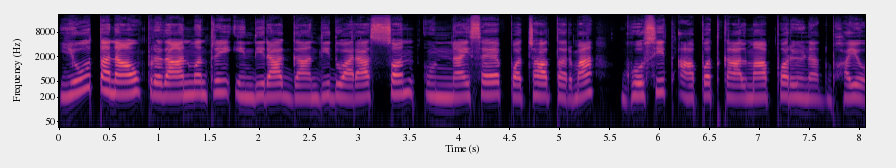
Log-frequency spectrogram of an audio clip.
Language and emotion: Nepali, neutral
